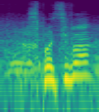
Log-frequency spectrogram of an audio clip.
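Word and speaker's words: спасибо: Spasiba?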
